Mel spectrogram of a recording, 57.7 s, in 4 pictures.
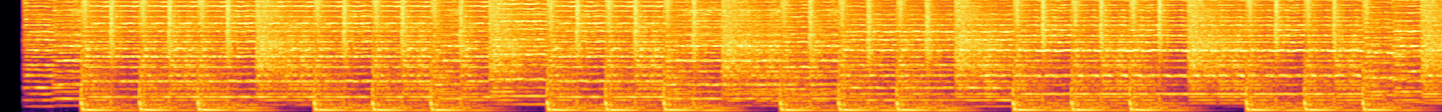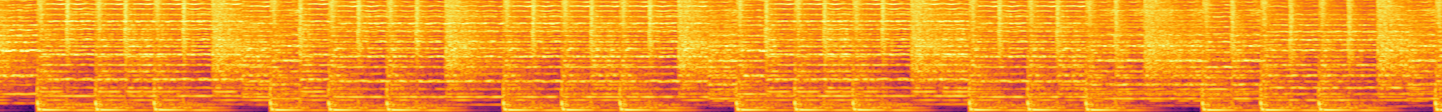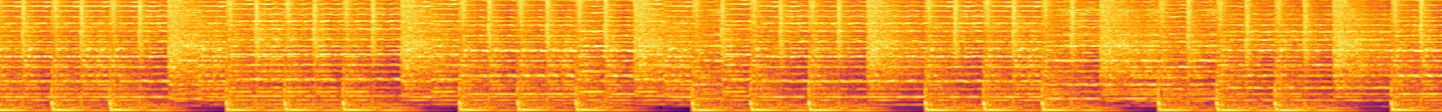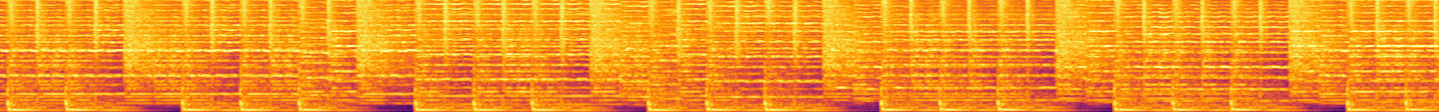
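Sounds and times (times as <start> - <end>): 
national anthem: 0.3 - 57.6.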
